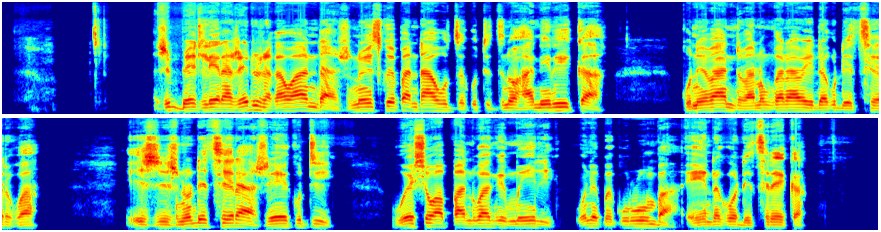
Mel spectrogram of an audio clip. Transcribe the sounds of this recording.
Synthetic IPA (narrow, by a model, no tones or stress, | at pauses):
ʐibʱe̞ɮe̞ɾaʐe̞ɗuʐakawandaʐino̞iswe̞pandaud͡ze̞kutid͡zino̞ɦaniɾika | kune̞ʋantuʋano̞ŋɡanaʋoiɗakuɗe̞t͡se̞ːrwa | ḭʐiʐino̞ɗe̞t͡se̞ɾaʐekuti | wʔe̞ʃe̞wapandwaŋɡe̞mwiri | une̞kwe̞kurumba̰ḛːndakoɗe̞t͡seɾe̞ːka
